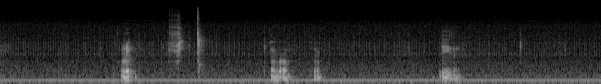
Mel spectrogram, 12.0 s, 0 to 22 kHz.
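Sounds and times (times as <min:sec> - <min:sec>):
low steady hum: 0:00.0 - 0:12.0
lip click: 0:03.5 - 0:04.2.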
